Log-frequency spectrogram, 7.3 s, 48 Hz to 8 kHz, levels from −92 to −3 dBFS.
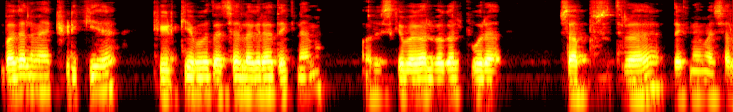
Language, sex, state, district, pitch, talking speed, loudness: Hindi, male, Bihar, Jahanabad, 120 Hz, 195 wpm, -17 LUFS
